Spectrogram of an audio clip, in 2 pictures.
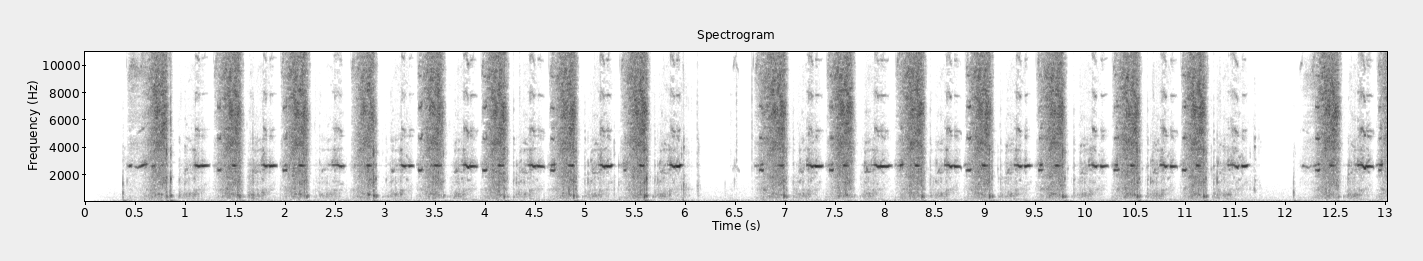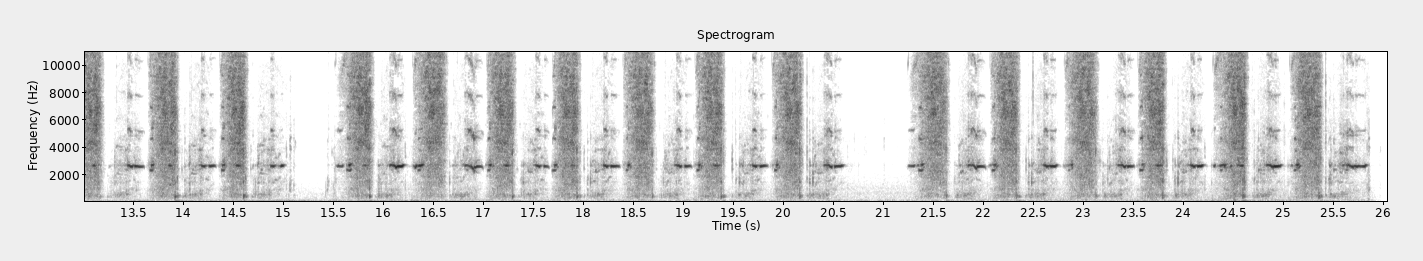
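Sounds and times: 
squeaky foot pump pumping up a tyre: 0:00.4 - 0:26.0.

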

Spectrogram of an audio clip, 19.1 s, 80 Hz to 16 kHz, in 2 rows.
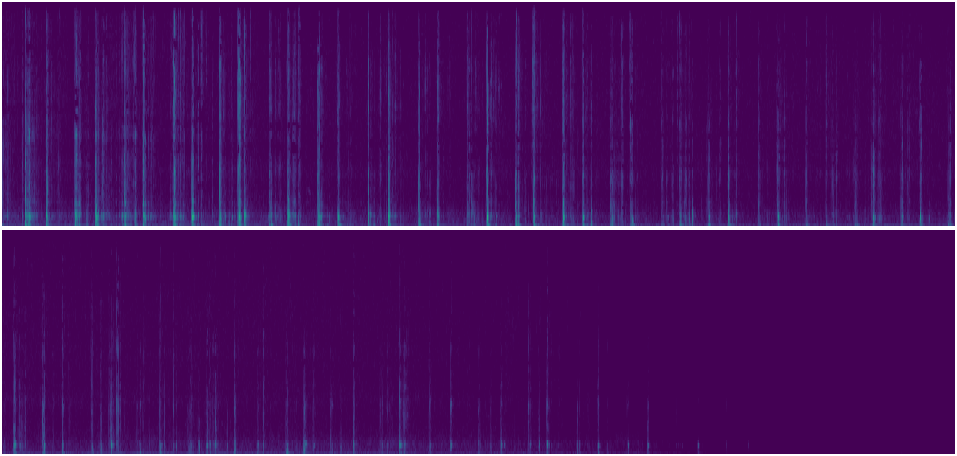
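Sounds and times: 
horse hooves clopping at a walk on tarmac: 0:00.0 - 0:16.6.

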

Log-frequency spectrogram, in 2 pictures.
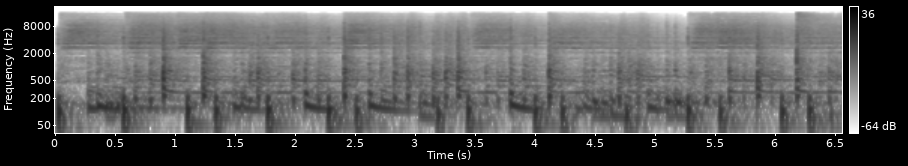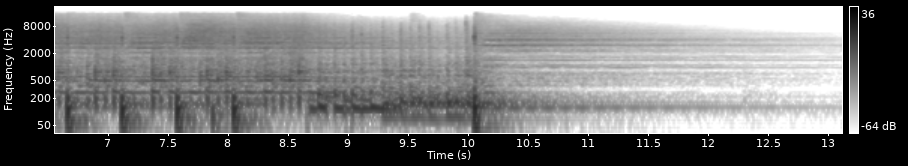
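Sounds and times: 
short drum kit solo: 0:00.0 - 0:11.8.

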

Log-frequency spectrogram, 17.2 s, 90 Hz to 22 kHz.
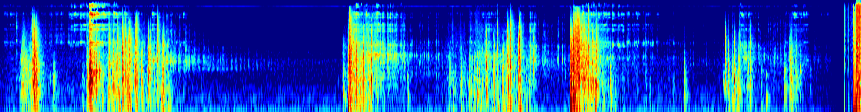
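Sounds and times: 
jingle bells moving: 0:00.0 - 0:05.2, 0:07.0 - 0:16.4
paper shopping bag moving: 0:00.2 - 0:03.9, 0:06.9 - 0:08.2, 0:08.9 - 0:13.0, 0:14.5 - 0:16.2.

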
